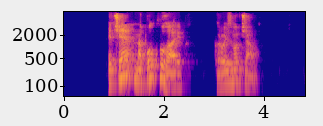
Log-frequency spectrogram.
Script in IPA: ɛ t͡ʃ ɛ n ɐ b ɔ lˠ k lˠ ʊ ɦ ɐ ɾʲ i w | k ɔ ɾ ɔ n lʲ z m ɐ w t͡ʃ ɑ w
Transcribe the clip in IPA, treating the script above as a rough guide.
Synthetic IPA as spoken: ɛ t͡ʃ ɛ n ɐ p ɔ lˠ k lˠ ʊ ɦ ɑ ɾʲ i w | k ɔ ɾ ɔ lʲ z m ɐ w t͡ʃ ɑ w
